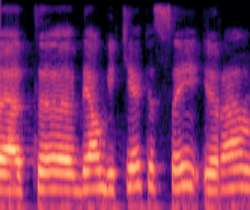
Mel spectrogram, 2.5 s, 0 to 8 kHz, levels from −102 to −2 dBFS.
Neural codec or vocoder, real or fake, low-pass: none; real; 7.2 kHz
